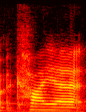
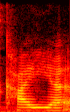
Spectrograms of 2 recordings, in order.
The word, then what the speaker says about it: Kaiia: I was recently sent these ones from Kaiia Lashes. I think that is how you say it, or unless it's Kaiia, spelled like K-A-I-I-A.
